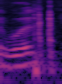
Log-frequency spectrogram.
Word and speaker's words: would: También incluye una l la o y la l no suenan Únicamente se pronuncia W sí I would Cook es Yo cocinaría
